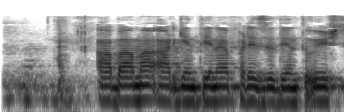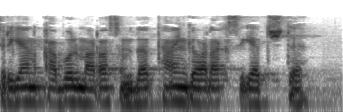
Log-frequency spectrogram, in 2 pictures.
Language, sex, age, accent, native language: Uzbek, male, 19-29, Qashqadaryo, Uzbek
